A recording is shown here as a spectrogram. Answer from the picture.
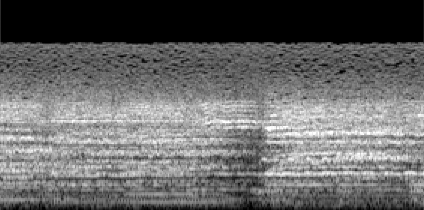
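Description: Church choir singing sustained notes, with a short break between phrases about two and a half seconds in.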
